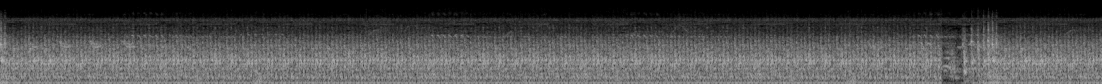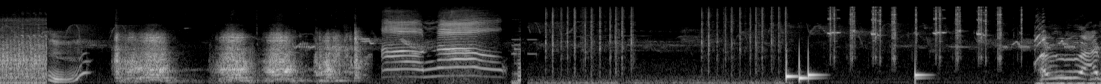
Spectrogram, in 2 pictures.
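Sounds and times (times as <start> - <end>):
engine running: 0.0 - 11.5.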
